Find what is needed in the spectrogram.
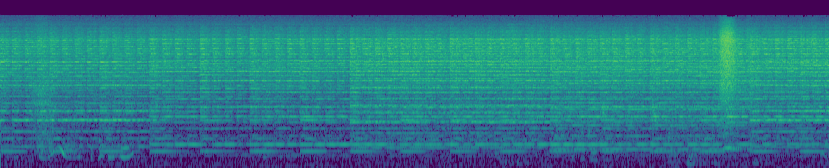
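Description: Electronic music played by a monome grid controller, heard from a demo video over the hall's speakers: a repeating pattern of short notes at a steady pulse, joined about three seconds in by a held higher tone. A brief hiss sounds near the end.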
